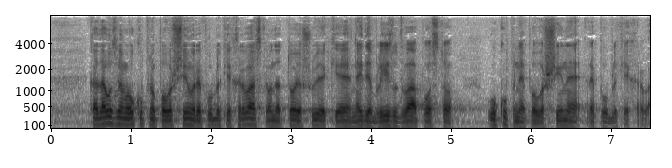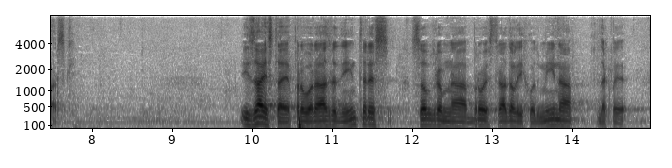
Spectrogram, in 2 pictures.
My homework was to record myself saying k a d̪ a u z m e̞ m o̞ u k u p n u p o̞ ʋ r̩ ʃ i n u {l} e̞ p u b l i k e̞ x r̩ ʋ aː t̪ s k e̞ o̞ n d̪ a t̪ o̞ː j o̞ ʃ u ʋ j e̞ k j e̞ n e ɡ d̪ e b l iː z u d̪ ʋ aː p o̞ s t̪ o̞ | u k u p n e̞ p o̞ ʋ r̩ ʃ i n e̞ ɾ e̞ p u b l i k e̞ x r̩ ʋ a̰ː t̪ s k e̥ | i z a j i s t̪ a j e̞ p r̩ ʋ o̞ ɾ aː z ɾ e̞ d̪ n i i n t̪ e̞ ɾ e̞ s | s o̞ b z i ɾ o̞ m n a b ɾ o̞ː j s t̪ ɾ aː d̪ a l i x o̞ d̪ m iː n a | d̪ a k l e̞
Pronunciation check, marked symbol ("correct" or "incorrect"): incorrect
